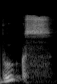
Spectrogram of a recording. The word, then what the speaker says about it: Boox: called Books, and that is spelled B-O-O-X.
